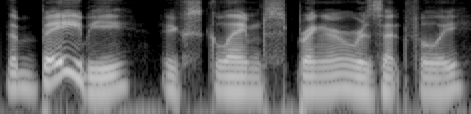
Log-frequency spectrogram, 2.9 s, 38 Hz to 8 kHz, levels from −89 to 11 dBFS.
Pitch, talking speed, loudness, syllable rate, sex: 125 Hz, 100 wpm, -18 LUFS, 4.5 syllables/s, male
